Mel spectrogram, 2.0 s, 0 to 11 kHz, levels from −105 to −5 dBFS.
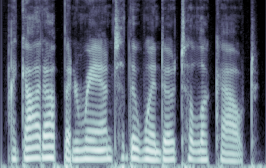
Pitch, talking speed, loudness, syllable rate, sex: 180 Hz, 330 wpm, -18 LUFS, 6.4 syllables/s, female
